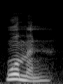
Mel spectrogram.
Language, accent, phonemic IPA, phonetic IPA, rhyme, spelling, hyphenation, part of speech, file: English, US, /ˈwʊmən/, [ˈwomɪn], -ʊmən, woman, wom‧an, noun / verb, En-us-woman.ogg
- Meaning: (noun) 1. An adult female human 2. All female humans collectively; womankind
